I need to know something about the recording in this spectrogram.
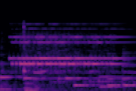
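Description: A telephone rings with a steady, bright tone that warbles continuously for a couple of seconds, clear, with no talking over it, as a call is made to the Blindinstituttet about getting a white cane.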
